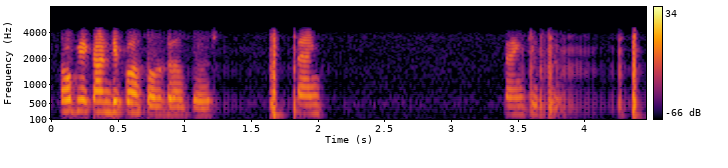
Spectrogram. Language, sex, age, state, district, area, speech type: Tamil, female, 45-60, Tamil Nadu, Tiruvarur, rural, conversation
